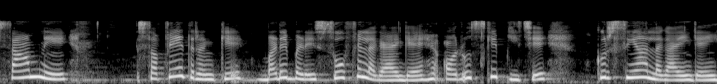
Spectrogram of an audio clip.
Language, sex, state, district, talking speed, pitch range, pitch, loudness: Hindi, female, Jharkhand, Palamu, 150 wpm, 210-305 Hz, 245 Hz, -11 LUFS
